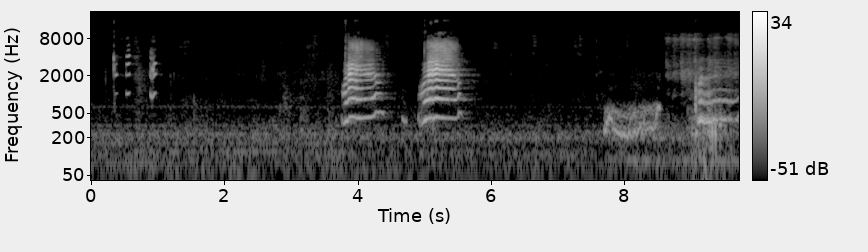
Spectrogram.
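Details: Two pet cats, one talkative, indoors: a pair of loud, harmonic drawn-out meows close together, then a softer wavering meow and a final rising meow, with quiet room hum between.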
